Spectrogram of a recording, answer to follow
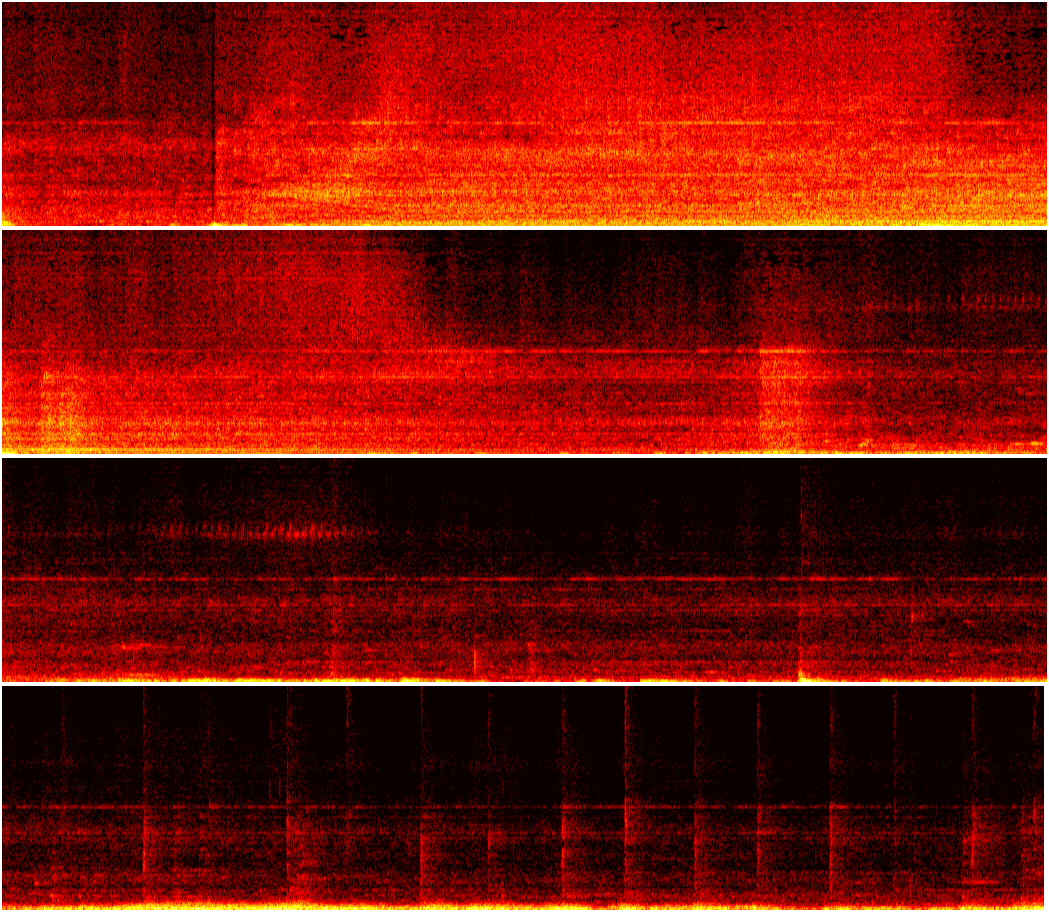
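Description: A large motor vehicle, such as a truck, running close by, loudest for the first ten seconds or so, then fading; low rumbling builds again near the end.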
